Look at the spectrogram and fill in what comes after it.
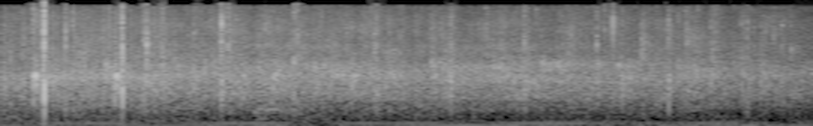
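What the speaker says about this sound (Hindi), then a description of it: "इसलिए अपने लिए ताली बजा लो" An audience at a Gita gathering in Pune clapping, a dense, steady round of applause heard from a distance in a hall.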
